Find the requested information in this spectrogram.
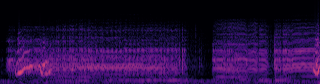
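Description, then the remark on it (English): Squeaking oars of a Roman galley, a sound effect of oars in the thole pins made with a squeaking door and two leather squeak boxes: three drawn-out, reedy creaks with rich overtones. The first is long and bends in pitch at its start, followed by two shorter squeaks after a brief gap, with no voices. “These squeaks are the sounds of the oars in the thole pins.”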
